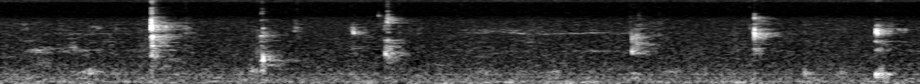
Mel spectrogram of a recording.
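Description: Faint chewing of fried eel: soft, scattered mouth clicks and smacks, about six over a few seconds, against a quiet room.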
